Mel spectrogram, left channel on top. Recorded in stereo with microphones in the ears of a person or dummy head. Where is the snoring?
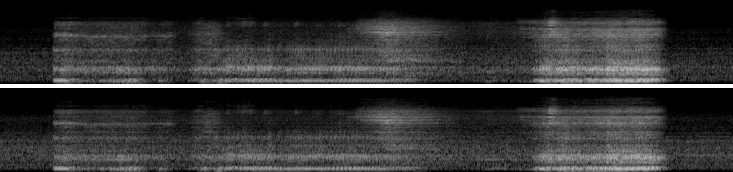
20° left (ahead or behind), 0.9 m.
